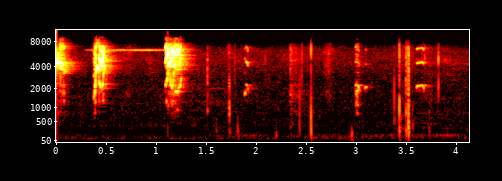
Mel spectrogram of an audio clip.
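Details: Pet lovebird, tame male, indoors, delighted by a new shoe box house; two loud high chirps early, then soft scattered ticks and faint squeaks.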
